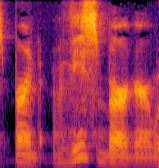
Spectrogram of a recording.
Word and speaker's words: Bernd Wiesberger: I saw that they moved, where is Bernd Wiesberger, or actually I think it's pronounced, oh, here he is, Bernd Wiesberger would be the right way to say this.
